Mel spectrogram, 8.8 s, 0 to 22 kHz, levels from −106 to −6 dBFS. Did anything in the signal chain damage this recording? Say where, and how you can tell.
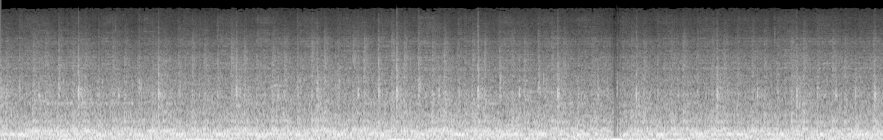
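Yes. Hard clipping runs through the whole clip: the sounds were driven about 12 dB past the limit of a converter or sample-format stage, so roughly one sample in seven is cut flat. The flat tops produce a harsh, buzzy fuzz on every loud sound, unlike the rounded warmth of soft saturation.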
